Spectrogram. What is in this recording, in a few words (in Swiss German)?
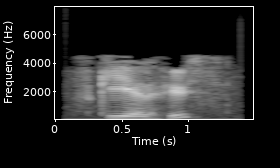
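"kiehlhus", Alsatian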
